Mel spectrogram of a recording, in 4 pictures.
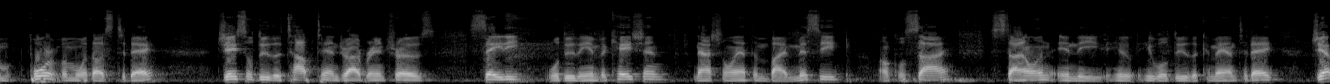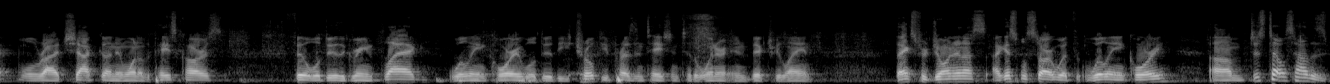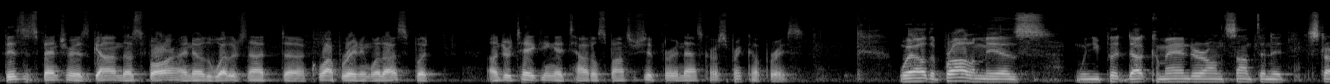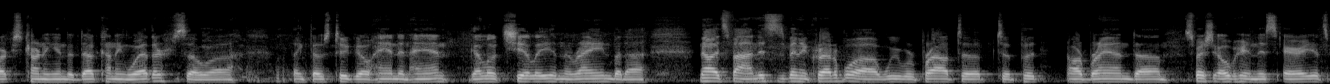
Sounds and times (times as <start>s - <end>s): Speech: 0.0s - 15.6s, 16.2s - 21.5s, 22.2s - 34.8s, 35.6s - 53.2s.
